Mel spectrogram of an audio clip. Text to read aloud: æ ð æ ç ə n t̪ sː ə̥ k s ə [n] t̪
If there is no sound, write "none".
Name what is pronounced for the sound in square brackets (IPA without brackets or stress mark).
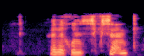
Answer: n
